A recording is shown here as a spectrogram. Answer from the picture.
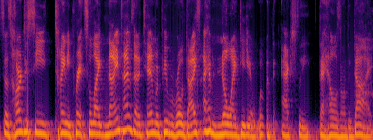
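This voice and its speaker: Fairly quick and with hardly any pauses, a man in an American accent speaks at a fairly high pitch with ordinary pitch variation, very even loudness and audible room echo. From US South, North Carolina (Charlotte). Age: 30s. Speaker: game master and convention host. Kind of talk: live-streamed interview. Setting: live stream.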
